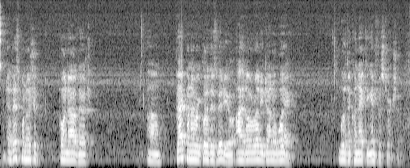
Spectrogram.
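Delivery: talking with mouth full, chewing. Speaker adding a note about an earlier video recording, while eating a cookie. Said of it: "I'm currently eating a cookie".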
